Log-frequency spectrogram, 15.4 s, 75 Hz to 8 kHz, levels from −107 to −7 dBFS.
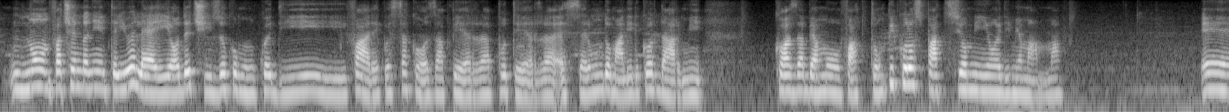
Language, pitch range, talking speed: Italian, 160-195 Hz, 120 wpm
